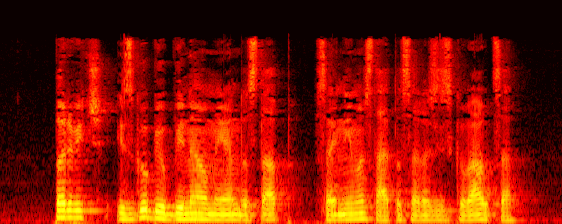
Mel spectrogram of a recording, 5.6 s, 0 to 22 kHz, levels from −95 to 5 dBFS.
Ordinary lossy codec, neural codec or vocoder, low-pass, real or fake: AAC, 32 kbps; none; 10.8 kHz; real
